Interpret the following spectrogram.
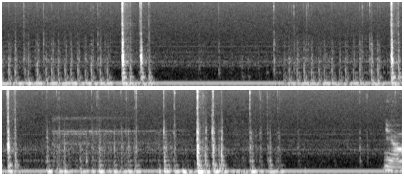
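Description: Typing on a computer keyboard: runs of quick key presses in bursts, with a few louder single strikes, over a steady low hum.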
